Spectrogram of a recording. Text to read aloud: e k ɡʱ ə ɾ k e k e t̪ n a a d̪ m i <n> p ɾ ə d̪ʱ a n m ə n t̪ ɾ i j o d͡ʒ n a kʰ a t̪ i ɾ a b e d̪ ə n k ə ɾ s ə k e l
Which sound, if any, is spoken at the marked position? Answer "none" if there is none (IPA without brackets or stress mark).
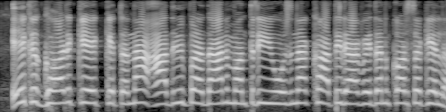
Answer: none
